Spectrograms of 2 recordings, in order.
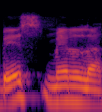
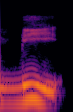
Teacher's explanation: Jadi kita juga harus menyempurnakan suaranya; fathah adalah 'a'. Kasrah adalah 'i', bukan 'e'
